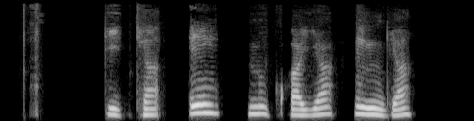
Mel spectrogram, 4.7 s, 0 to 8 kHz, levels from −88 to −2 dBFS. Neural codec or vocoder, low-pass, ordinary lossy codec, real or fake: codec, 16 kHz, 1.1 kbps, Voila-Tokenizer; 7.2 kHz; AAC, 32 kbps; fake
